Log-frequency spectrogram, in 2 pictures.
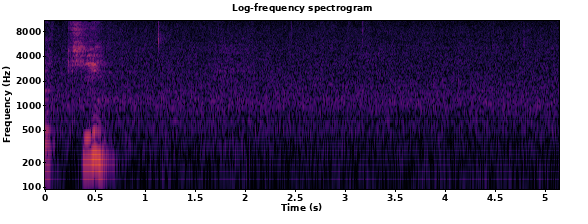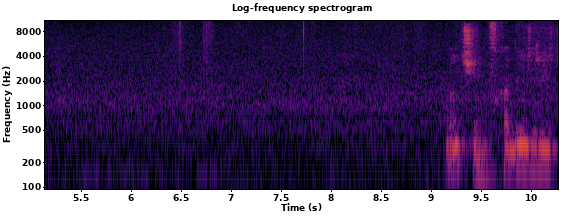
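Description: Yarn rustles softly as it is pulled through stitches.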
